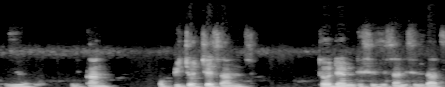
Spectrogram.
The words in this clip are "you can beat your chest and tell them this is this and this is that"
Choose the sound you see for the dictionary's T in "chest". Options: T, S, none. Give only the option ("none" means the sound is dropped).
none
